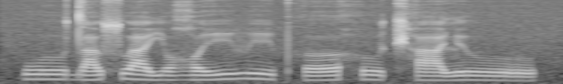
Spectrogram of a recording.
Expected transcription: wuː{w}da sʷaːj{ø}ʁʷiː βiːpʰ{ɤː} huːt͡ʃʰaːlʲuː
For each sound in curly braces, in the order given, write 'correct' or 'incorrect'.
incorrect: none, incorrect: u, correct

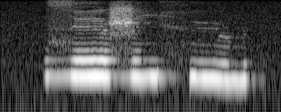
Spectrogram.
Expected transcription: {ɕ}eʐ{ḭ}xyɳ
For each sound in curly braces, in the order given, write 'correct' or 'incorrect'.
incorrect: z, incorrect: i

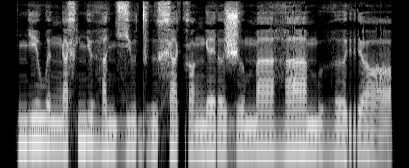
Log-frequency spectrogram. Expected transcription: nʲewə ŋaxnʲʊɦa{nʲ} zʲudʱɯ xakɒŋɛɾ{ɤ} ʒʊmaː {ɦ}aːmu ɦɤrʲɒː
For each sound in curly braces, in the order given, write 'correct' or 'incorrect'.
correct, correct, correct

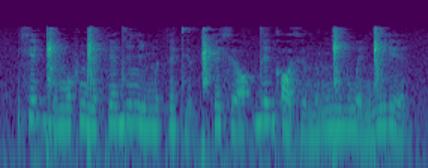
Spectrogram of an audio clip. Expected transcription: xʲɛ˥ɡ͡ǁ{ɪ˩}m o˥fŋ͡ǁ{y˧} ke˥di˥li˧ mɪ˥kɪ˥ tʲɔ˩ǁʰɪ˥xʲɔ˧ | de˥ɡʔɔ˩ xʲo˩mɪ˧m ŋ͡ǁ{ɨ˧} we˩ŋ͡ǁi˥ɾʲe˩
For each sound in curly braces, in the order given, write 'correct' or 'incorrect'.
incorrect: ɪ˧, incorrect: ɪ˧, incorrect: i˧

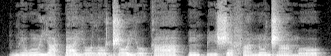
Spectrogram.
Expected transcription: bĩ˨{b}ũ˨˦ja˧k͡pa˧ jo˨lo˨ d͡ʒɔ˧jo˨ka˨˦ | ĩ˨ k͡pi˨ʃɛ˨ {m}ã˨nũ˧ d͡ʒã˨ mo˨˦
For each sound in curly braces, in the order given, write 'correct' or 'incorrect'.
incorrect: w, incorrect: f

